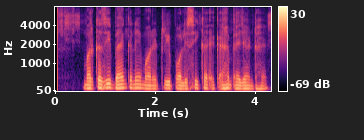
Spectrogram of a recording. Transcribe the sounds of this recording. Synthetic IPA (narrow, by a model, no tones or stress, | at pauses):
mɐɾkəzibɛ̃ːŋknemɔːnɪːʈɾipɔːlɪsikaʔḛːkɛɦɛmeːd͡ʒɛ̃ɳʈɦɛː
